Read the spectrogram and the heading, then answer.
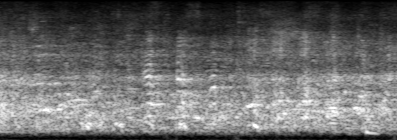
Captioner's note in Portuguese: plateia continua a rir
